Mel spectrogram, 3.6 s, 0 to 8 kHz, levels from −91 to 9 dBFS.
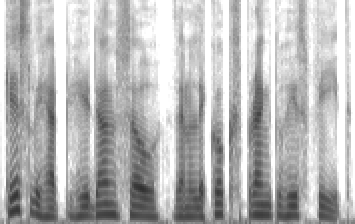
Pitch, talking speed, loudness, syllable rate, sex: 125 Hz, 185 wpm, -20 LUFS, 4.4 syllables/s, male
